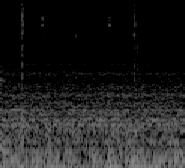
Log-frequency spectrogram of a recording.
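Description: A few faint, scattered ticks over a steady low hum: a stylus tapping on a tablet screen while writing short annotations.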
